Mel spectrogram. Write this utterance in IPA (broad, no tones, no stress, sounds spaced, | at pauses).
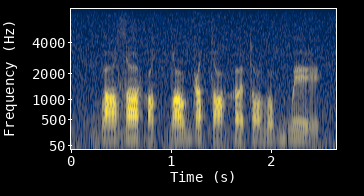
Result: b a zˤ e h u tˤ dˤ e w ɡ e tˤ u h ɐ t o ðˤ u b w e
